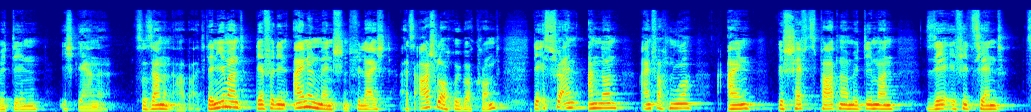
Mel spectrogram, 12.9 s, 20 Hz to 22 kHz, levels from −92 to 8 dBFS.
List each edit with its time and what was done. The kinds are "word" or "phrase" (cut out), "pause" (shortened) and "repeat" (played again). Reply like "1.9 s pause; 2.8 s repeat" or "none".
none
